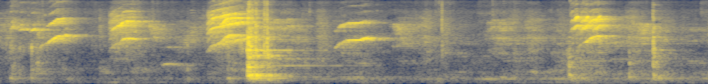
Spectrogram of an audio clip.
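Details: Young African yellow canary × canary mule uttering a run of short upward-sliding chirps, one loud clattering knock midway, then further rising notes spaced about a second apart indoors.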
